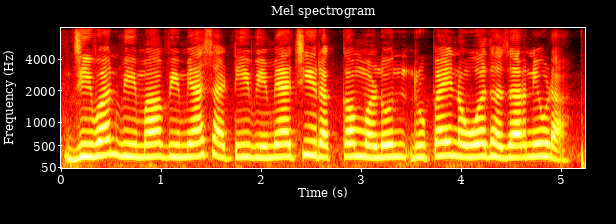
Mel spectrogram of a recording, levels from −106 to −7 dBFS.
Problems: none marked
